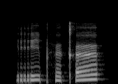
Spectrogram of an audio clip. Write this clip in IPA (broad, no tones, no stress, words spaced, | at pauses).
ripʰø kʼœ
